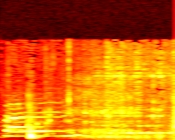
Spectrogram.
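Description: A cat meows in a single drawn-out, wavering call, near and fairly clear, with a brief higher chirp at the end.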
